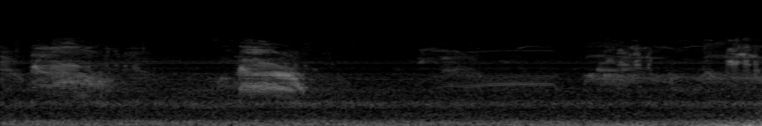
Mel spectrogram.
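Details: Father royal albatross feeding its chick in New Zealand, with the chick weighed: a few loud, raspy, broken squawks separated by pauses of about two seconds, masked by a heavy low rumble of wind.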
